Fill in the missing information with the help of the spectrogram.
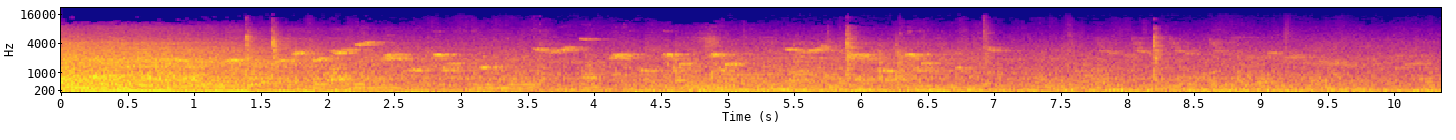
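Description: Medan-type white-rumped shama singing in its cage: a run of short, varied whistled and chirped notes with sharp clicks among them, from a newly arrived bird already in song. A low rumble fades out over the first few seconds.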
